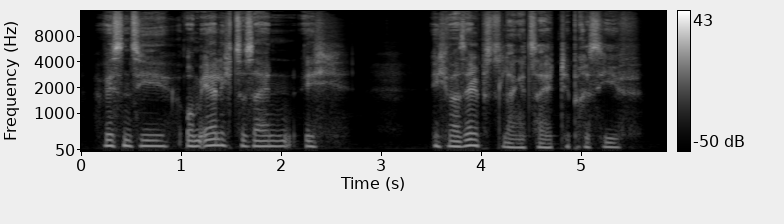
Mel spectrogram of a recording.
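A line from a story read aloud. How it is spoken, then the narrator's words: Quiet admission. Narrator (German): gab sie leise zu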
